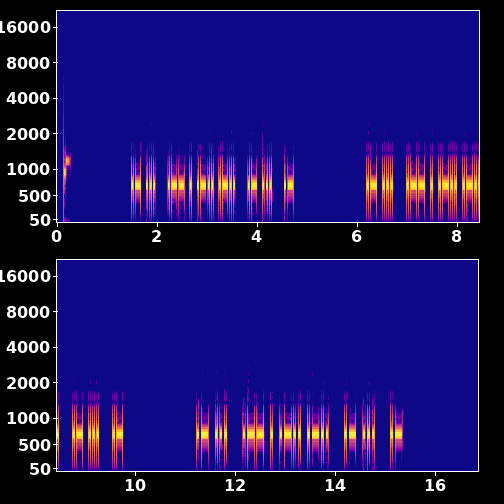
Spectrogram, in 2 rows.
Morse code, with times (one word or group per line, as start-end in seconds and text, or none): 1.5-2.0 AS
2.2-3.6 WELL
3.8-4.3 AS
4.5-4.7 A
6.2-6.7 AS
7.0-8.5 WELL
8.7-9.3 AS
9.5-9.7 A
11.2-11.8 AS
12.1-13.9 WELL
14.2-14.8 AS
15.1-15.3 A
